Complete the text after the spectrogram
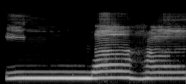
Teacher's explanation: आपका जो बॉटम हिस्सा है आपके थ्रोट का जो कि क्लोज टू चेस्ट है, आप वहाँ से अदा करेंगे और इसको पूरा आपने 2 काउंट पढ़ना है।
